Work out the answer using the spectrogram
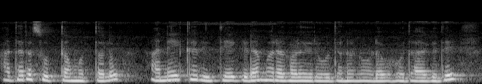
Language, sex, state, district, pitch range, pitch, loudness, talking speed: Kannada, male, Karnataka, Bidar, 160-205 Hz, 180 Hz, -14 LUFS, 85 wpm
